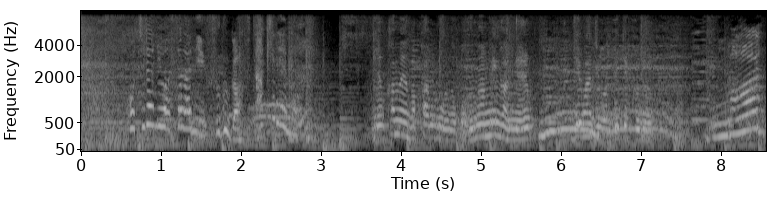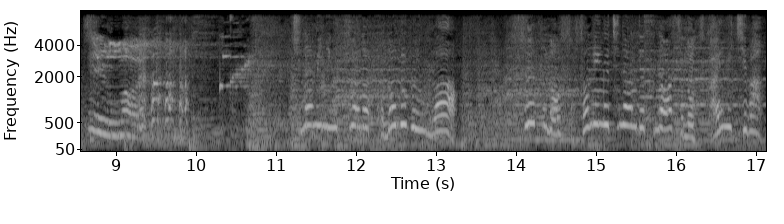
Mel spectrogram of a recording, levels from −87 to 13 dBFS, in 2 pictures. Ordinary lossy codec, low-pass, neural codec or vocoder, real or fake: none; 7.2 kHz; vocoder, 44.1 kHz, 128 mel bands, Pupu-Vocoder; fake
